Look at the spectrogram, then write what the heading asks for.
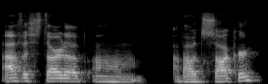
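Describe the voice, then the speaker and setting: A man's voice: medium pitch, unhurried, fairly bright tone. A young man, chatting upbeat as a podcast guest. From Costa Rica. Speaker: guest, startup founder. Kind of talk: casual interview chat.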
